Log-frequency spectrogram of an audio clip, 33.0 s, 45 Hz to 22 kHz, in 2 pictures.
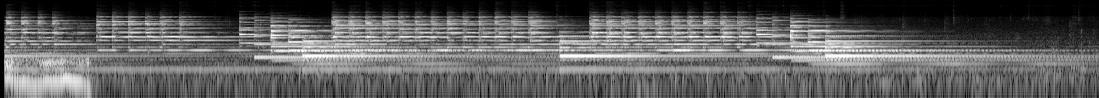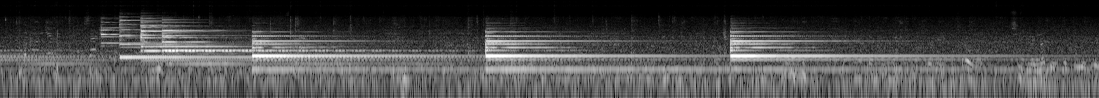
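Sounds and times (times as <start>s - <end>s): small high bells chiming: 0.1s - 14.1s, 17.8s - 21.9s
low church bells: 0.1s - 32.9s.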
